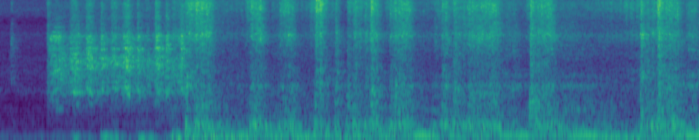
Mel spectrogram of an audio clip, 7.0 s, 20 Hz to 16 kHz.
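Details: Honda Shadow V-twin first start since 2019 after sitting with gummed carbs, stale fuel and a burst battery, run on fuel poured from a funnel: cranks, catches within two seconds, then settles to a loping, slightly uneven idle; starts and idles.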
